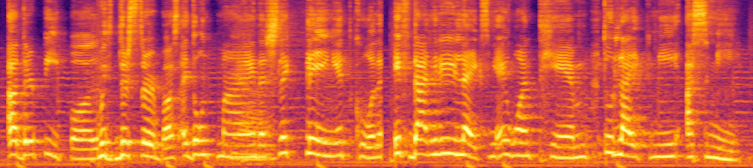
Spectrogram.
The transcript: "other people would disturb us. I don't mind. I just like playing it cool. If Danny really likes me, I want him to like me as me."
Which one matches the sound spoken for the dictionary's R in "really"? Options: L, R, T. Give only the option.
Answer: L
